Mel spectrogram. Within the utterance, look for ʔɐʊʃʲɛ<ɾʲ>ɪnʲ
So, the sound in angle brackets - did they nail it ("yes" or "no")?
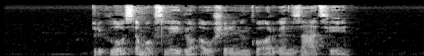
yes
